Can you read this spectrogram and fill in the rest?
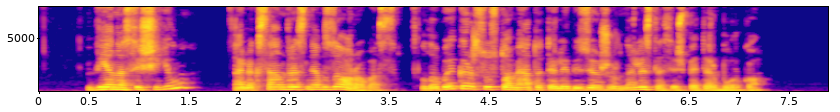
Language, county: Lithuanian, Šiauliai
